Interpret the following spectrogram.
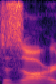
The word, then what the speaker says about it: Tsar: It's also pronounced Tsar to us mere mortals, but for some reason features a silent T before its name.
